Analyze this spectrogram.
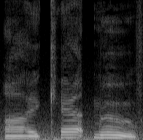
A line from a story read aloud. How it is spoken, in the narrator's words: Marcus moaned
